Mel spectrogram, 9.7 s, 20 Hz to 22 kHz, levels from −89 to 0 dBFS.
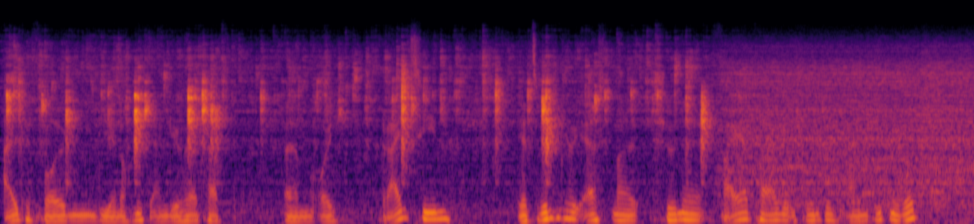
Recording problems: rain or running water; very loud; throughout; 5 dB above the speech

